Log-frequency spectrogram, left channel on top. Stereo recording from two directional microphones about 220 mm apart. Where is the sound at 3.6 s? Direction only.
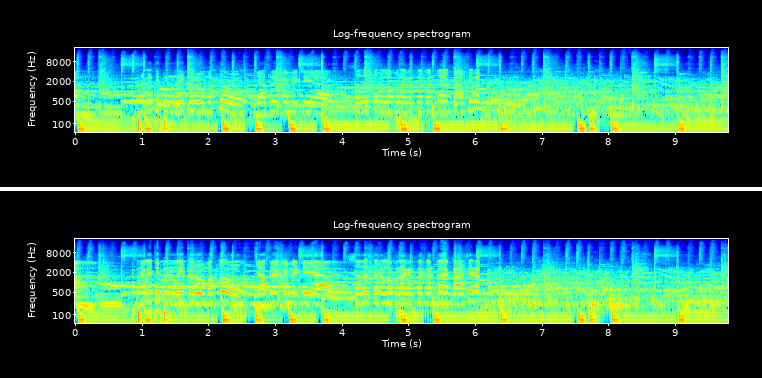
20° right (ahead or behind).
